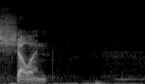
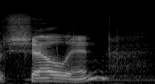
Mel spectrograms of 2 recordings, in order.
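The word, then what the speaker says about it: Shelyn: started feldrin major deity of this region is shellin it's spelled s h e l y n minor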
